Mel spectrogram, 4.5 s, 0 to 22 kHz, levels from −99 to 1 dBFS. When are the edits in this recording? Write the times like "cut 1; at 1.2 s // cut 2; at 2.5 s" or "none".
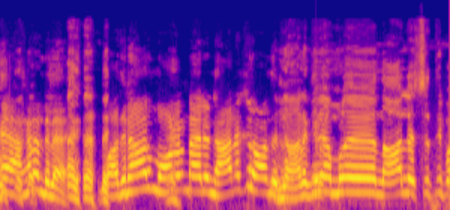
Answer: cut 1; at 3.2 s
